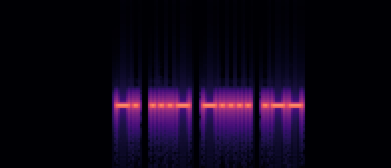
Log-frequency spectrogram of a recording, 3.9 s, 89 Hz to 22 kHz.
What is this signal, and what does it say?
Morse code, heard as a keyed tone, about 28 wpm, 700 Hz. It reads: NV6W
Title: USA Call Signs - 4 Characters - 4x Character Spacing - 28wpm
